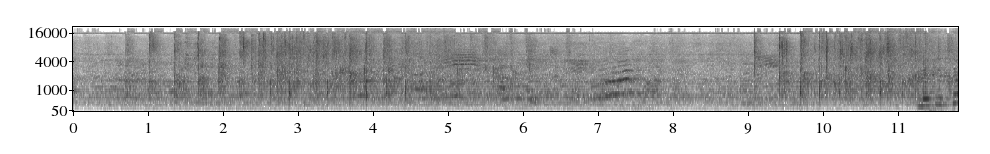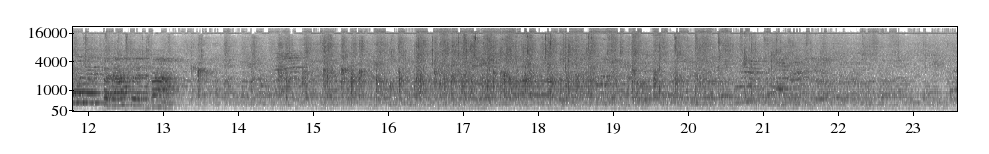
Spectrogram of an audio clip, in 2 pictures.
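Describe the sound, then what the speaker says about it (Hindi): Audience at a school annual function claps and applauds for the teachers in repeated bursts over crowd chatter, while a voice on a microphone announces names. "हमारे सभी गुरुजनों के लिए जोरदार तालियां बजती रहनी चाहिए"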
